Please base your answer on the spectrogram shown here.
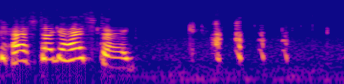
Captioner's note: laughs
